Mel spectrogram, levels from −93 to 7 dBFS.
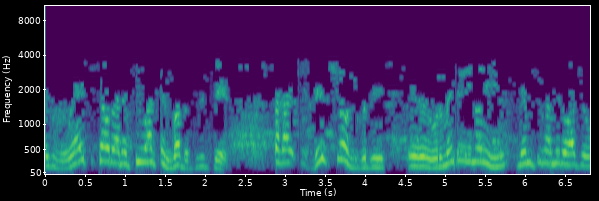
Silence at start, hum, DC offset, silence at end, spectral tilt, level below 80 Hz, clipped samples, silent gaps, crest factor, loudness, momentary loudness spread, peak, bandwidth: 0 s; none; under 0.1%; 0 s; -12 dB/octave; -74 dBFS; under 0.1%; none; 16 dB; -23 LUFS; 7 LU; -4 dBFS; 3.7 kHz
